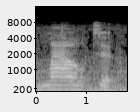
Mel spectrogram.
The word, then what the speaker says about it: Lao Tzu: On my personal page, I'm personally reading um, the Tao Te Ching by, I'm gonna mess up his name maybe, but Lao Tzu, I believe, is the correct Chinese pronunciation.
